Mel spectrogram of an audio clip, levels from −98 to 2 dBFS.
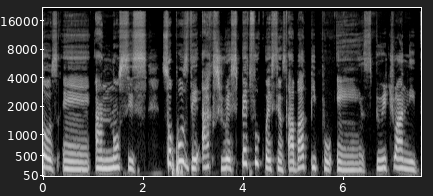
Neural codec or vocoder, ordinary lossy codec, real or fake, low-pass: vocoder, 48 kHz, 128 mel bands, Vocos; none; fake; none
